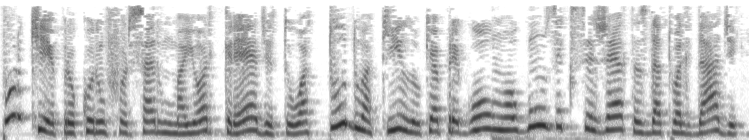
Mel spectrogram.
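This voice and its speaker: Formal woman, slightly high voice. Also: big pitch swings, unhurried, hardly any pauses, darkish tone. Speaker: co-presenter of a spiritist study programme. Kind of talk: formal scripted reading. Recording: dull lo-fi recording.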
